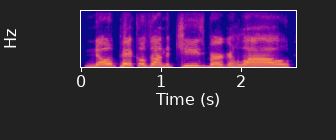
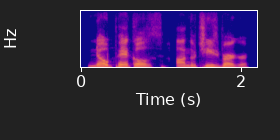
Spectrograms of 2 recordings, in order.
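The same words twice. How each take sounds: First: Higher and louder, fed up with the bot; frustrated customer yelling at a drive-thru speaker; exasperated yell. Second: Said in the usual way. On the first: Retold or imitated. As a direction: shout the order at a machine that won't listen.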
